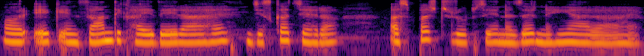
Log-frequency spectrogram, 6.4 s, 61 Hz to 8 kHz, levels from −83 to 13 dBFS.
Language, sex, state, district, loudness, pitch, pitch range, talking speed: Hindi, female, Jharkhand, Deoghar, -17 LUFS, 210 Hz, 200-220 Hz, 160 wpm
